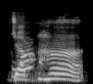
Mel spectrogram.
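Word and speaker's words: Japanese: যুক্ত করা হয়েছে আমি এটা উচ্চারণ করুন ওহী উচ্চারণ করো দেখি জাপান এখানে কিন্তু জাপান না ডাবল ই যুক্ত আছে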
